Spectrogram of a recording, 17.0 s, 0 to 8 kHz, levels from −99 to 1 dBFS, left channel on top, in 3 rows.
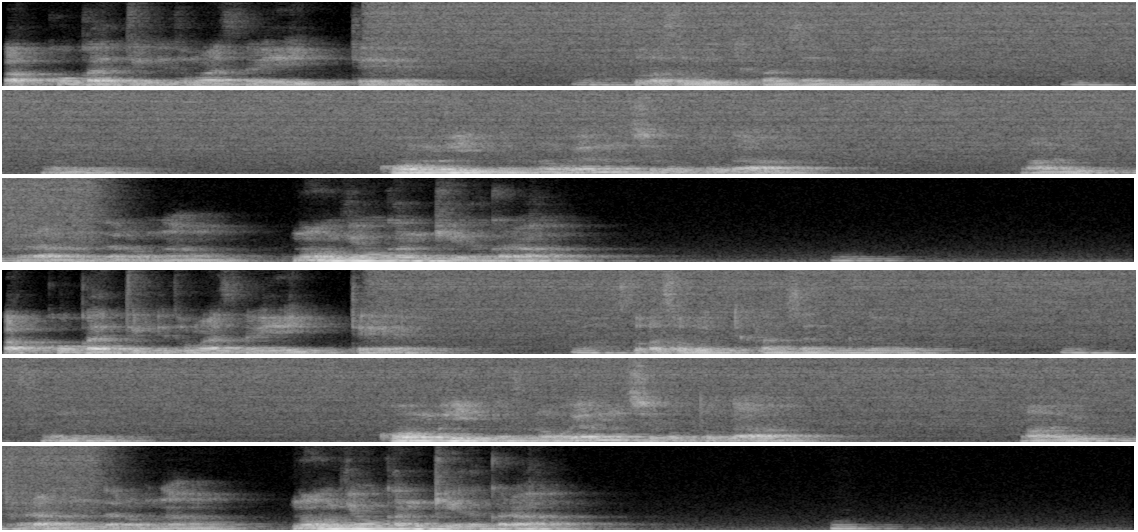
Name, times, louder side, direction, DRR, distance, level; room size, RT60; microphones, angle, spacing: voice 1, 0.0-2.1 2.9-4.6 5.8-6.3 7.6-9.7 10.8-12.5 12.8-14.2, right 1 dB, 30° right, -1 dB, 0.5 m, -26 dB
sound 1, 1.8-11.8, left 3 dB, 25° left, 0.5 m, -38 dB
voice 2, 2.8-3.1 5.3-5.6 11.2-11.5 15.5-15.6, right 5 dB, 90° right, 6 dB, 0.3 m, -38 dB
2.3 x 2.3 x 3.7 m, 0.90 s
head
